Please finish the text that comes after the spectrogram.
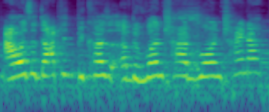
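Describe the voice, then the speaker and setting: A woman with a robotic-sounding voice chatting excitedly through a live slot machine stream, reading and answering chat comments. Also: extremely high pitch, fast talker, faint music behind. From United States. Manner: chatty, excitable cheering at spins.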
